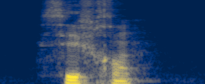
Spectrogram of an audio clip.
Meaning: a French person
- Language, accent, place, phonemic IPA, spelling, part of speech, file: French, France, Lyon, /se.fʁɑ̃/, Céfran, noun, LL-Q150 (fra)-Céfran.wav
